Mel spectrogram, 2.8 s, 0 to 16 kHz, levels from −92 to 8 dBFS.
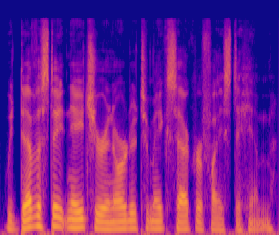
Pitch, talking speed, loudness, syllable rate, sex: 110 Hz, 215 wpm, -18 LUFS, 7.2 syllables/s, male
